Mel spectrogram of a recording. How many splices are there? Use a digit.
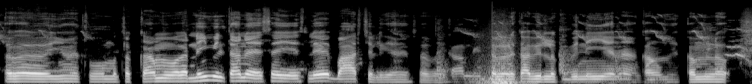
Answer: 1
